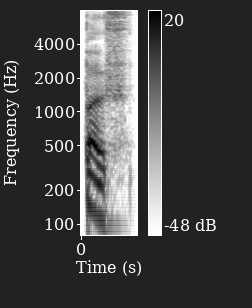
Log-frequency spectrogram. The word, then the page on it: both: British English; əʊ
